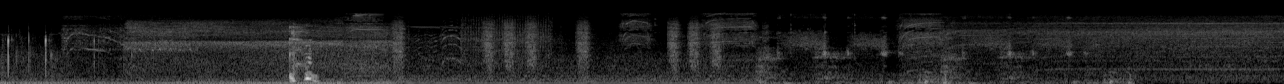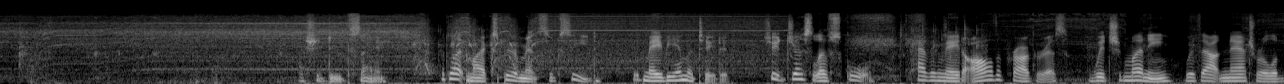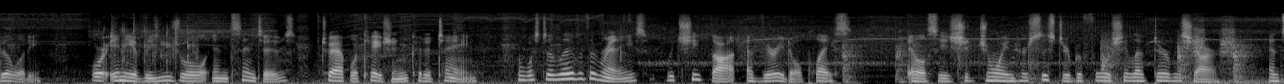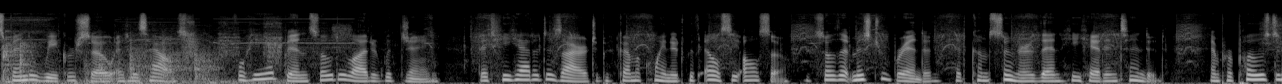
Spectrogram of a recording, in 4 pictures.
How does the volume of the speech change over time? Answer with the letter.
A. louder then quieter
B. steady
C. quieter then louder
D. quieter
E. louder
B.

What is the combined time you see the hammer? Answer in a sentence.
You can hear the hammer for 7 seconds altogether.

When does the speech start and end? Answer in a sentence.
The speech can be heard from 15.8 to 51.3 s.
